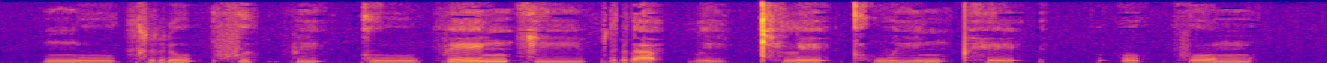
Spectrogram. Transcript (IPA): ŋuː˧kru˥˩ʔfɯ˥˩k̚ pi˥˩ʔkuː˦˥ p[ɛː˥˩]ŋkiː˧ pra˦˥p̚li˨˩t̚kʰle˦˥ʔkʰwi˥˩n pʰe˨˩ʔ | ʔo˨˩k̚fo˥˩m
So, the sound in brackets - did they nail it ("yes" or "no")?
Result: no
